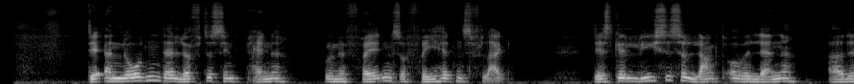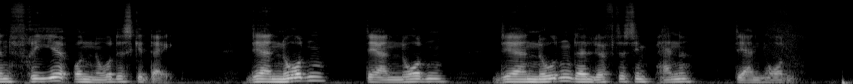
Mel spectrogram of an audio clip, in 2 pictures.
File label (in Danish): DANSK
